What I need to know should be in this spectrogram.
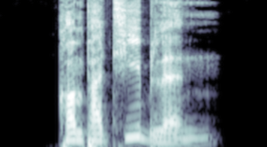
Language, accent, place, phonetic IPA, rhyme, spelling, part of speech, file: German, Germany, Berlin, [kɔmpaˈtiːblən], -iːblən, kompatiblen, adjective, De-kompatiblen.ogg
- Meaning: inflection of kompatibel: 1. strong genitive masculine/neuter singular 2. weak/mixed genitive/dative all-gender singular 3. strong/weak/mixed accusative masculine singular 4. strong dative plural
